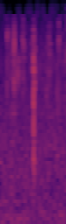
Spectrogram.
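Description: Rain falls at dawn as a steady, soft hiss of drops with a faint brief patter, low in level and without voices.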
